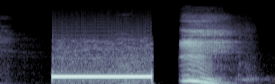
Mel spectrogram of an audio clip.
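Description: A single steady, mid-pitched telephone ringback tone lasting about a second while a call is being placed, followed by a short groan-like vocal sound with falling pitch.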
